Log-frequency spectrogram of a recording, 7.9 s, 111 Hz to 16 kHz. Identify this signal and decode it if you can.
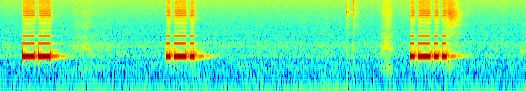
Morse code, heard as a keyed tone, about 20 wpm, spaced as for 5 wpm, 750 Hz. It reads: MR L
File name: cw / Lesson6 WI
